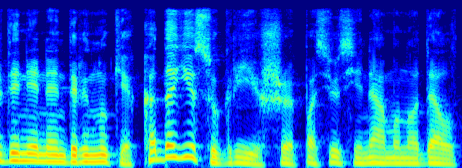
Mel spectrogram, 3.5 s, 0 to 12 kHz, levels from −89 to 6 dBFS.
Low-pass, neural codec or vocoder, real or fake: 9.9 kHz; none; real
